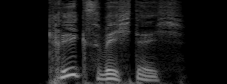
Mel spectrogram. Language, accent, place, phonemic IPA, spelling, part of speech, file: German, Germany, Berlin, /ˈkʁiːksˌvɪçtɪç/, kriegswichtig, adjective, De-kriegswichtig.ogg
- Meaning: of strategic importance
